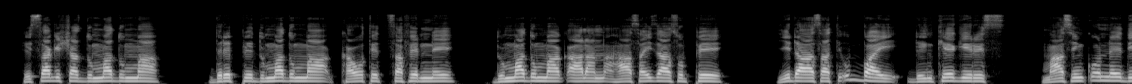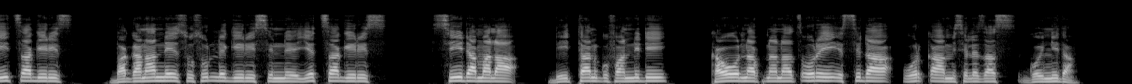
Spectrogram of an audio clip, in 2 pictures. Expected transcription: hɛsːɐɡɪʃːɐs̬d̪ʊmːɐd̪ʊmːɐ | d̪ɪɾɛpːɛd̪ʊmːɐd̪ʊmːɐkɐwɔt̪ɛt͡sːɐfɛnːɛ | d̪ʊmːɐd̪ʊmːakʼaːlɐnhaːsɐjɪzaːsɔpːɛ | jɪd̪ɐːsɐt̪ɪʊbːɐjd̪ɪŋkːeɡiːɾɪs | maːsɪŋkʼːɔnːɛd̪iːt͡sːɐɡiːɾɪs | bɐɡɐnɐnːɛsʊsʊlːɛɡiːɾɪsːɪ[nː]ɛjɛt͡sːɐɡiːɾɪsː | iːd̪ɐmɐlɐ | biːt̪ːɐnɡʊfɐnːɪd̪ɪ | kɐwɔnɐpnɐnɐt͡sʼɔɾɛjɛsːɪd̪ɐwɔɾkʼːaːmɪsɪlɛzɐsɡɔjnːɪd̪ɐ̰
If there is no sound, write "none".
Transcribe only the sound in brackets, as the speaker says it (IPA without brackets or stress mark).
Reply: nː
